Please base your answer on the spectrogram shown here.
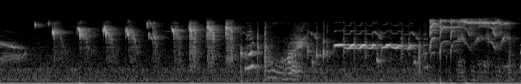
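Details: Pet common starling talking and singing indoors: a quick series of repeated clicking, chattering notes followed by a steady whistled tone and then warbling, wavering high whistles.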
